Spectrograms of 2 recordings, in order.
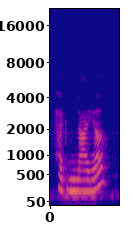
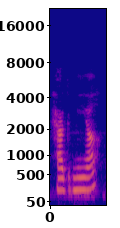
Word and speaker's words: Hagneia: Today we are talking about Hagneia or Hagneia, depends on how you want to pronounce it. I've seen both as pronunciations.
